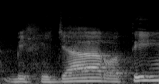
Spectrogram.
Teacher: Nah, ada kastan ada tanwin menghadapi mim, dibaca dengan masukkan tanwin kepada huruf mim dan memakai gunah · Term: idgham bigunah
